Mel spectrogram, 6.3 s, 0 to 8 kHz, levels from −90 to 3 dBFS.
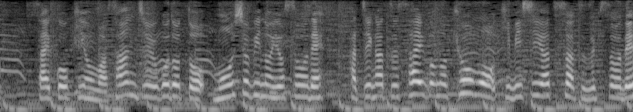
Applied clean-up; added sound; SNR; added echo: none; none; none; none.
